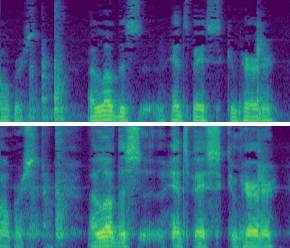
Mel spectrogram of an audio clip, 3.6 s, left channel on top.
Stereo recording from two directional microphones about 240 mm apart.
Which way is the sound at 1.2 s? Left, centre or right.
Right.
